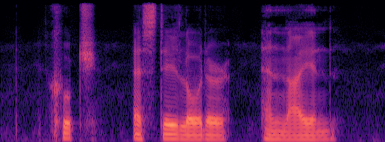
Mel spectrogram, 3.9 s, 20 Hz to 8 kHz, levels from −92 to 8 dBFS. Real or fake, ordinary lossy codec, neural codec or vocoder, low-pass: fake; none; codec, 16 kHz, 0.5 kbps, FunCodec, trained on LibriTTS, 25 frames a second; 7.2 kHz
